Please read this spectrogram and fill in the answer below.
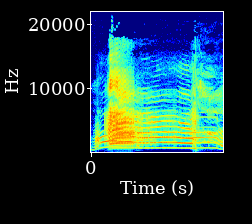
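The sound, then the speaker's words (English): A woman's piercing scream of distress on being startled, one long high-pitched cry rich in harmonics that briefly breaks partway through, then resumes and trails off. “you always did this scream. Ah. Yeah, because that's my mental distress scream”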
